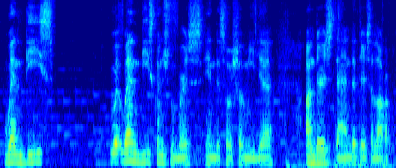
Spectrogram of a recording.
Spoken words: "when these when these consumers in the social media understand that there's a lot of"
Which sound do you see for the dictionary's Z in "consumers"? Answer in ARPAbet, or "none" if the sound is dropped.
S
